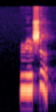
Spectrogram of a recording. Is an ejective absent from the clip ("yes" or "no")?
yes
